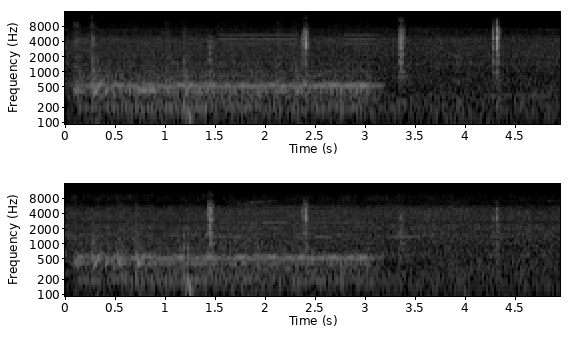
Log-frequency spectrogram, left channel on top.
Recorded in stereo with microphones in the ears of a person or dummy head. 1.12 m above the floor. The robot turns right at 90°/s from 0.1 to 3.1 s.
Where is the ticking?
85° right; by 4.9 s 85° left.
